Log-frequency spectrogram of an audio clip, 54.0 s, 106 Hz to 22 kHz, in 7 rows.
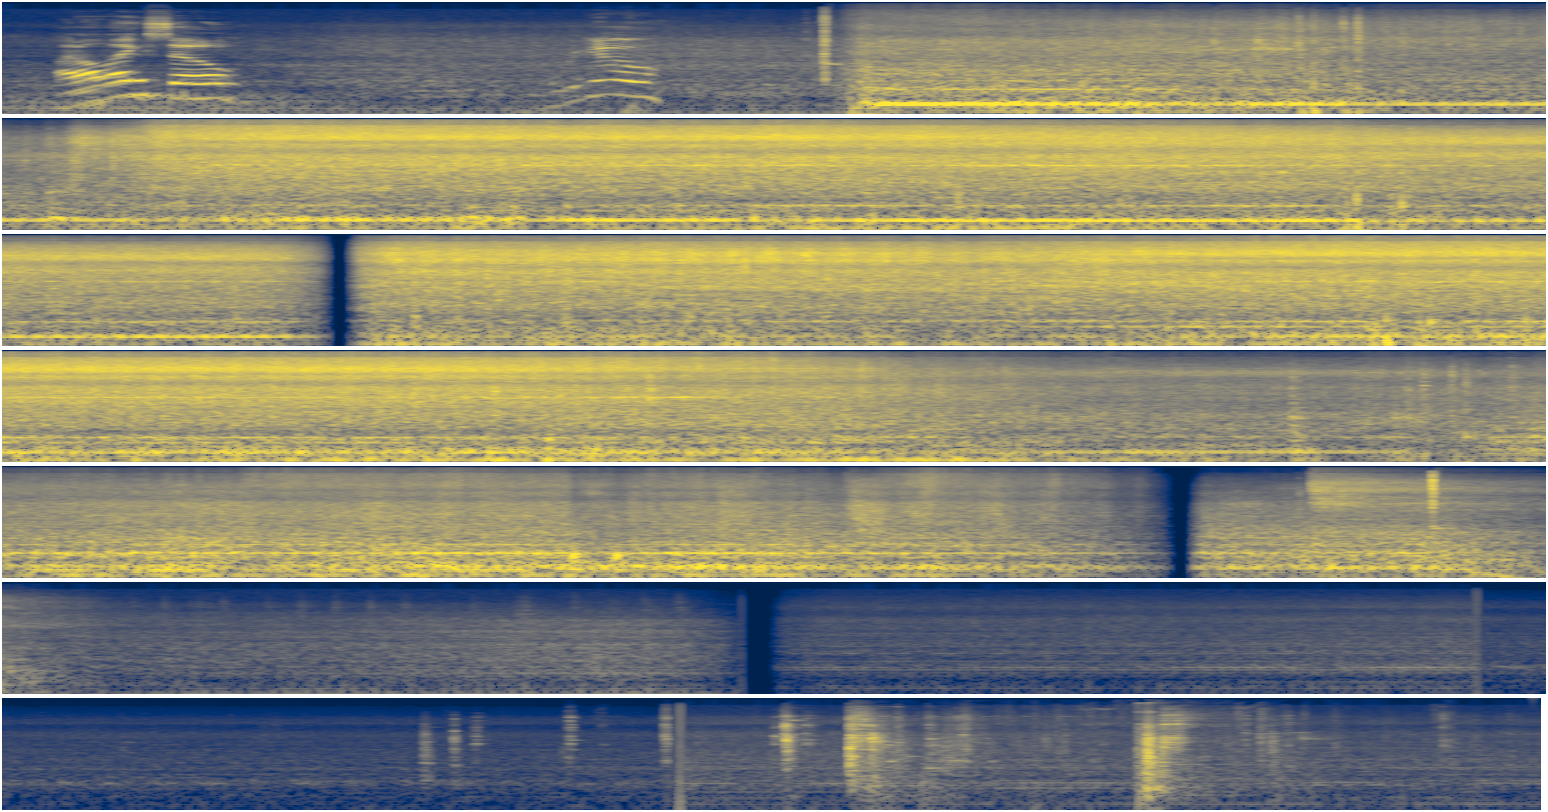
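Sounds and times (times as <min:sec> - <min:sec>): truck engine running: 0:04.2 - 0:39.4
loud rushing hiss: 0:08.1 - 0:33.8.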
